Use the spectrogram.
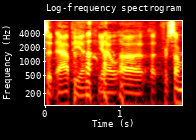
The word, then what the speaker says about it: Appian: how to pronounce it Appian you know uh for some reason some people have some trouble and say APN but it is Appian like apples uh or applications and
